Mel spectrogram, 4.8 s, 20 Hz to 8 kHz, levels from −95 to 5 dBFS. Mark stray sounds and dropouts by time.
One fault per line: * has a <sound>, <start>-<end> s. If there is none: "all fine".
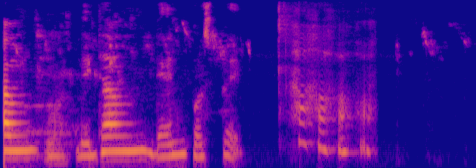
* has a laugh, 2.8-3.8 s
